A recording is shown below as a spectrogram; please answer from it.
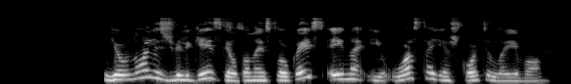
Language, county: Lithuanian, Panevėžys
